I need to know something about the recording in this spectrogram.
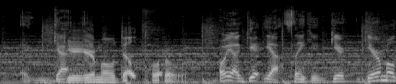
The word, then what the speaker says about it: Guillermo del Toro: Strain, written and directed by, how do I pronounce that last name? Guillermo del Toro.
